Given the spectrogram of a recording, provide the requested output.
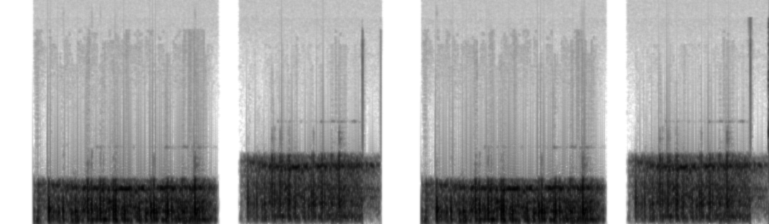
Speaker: the answer is pleural friction rub and the reason we know we have this is because we hear it on inspiration and expiration it sounds like a low pitched harsh grading noise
